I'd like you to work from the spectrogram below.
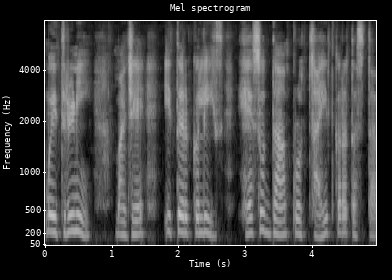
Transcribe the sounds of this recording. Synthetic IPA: məjt̪ɾiɽ̃imad͡ʑʱeit̪əɾkəliɡshesud̪ʱːapɾot̪saɦiːt̪kəɾət̪əst̪a̰t̪̚

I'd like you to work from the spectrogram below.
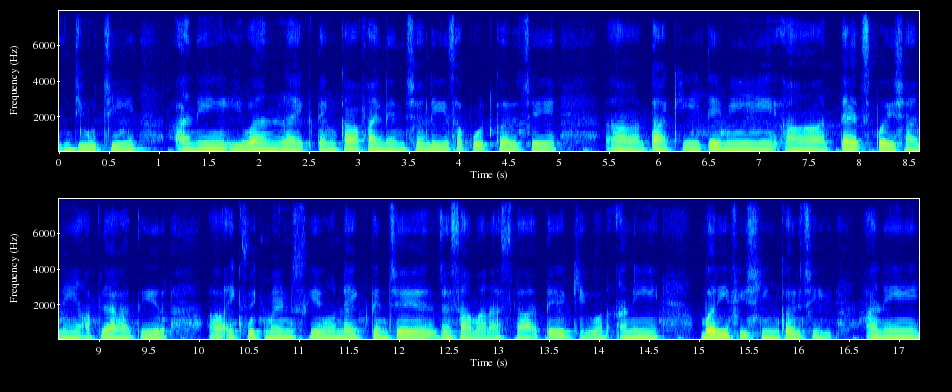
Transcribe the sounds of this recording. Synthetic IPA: d̪iwt͡ɕi | aɽ̃iːʋənlajkt̪ẽŋkafajnanɕəlisəpoɾʈkəɾt͡ɕe | t̪akit̪emi | t̪jat͡spəjɕaniapljakʰat̪iːɾekʋiʈmeɳʈsɡʱeuːnlajkt̪aɲt͡ɕed͡ʑesamanəst̪at̪eɡʱeuːnañi | bəɾifiɕiŋɡkəɾt͡ɕiː | aɽ̃i

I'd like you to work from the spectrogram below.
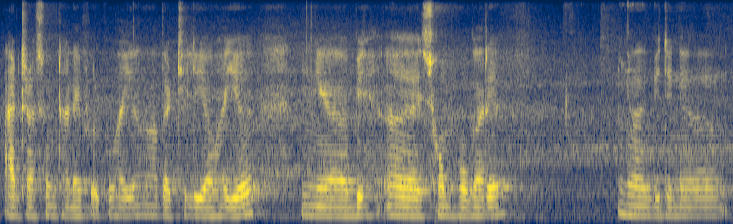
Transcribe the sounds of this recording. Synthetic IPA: a̰dɾasɔmtʰanajpʰɯɾkʰuɦajɯabatʰilijawɦajɯ | bsɔmɦɔɡaɾɯ | bidinɯ

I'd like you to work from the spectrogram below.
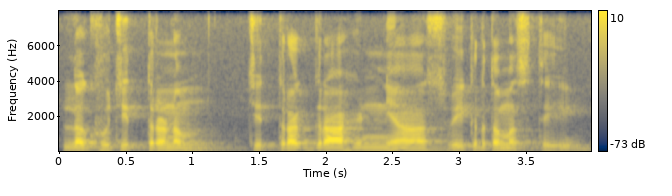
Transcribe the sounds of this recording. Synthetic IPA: lɐɡʱut͡ʃit̪ɾɐɳɐm | t͡ʃit̪ɾɐɡɾaːɦiɳjaːsʋiːkɾɪt̪ɐmɐst̪ʰi

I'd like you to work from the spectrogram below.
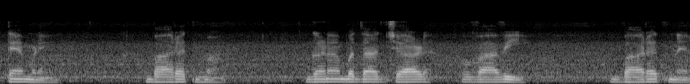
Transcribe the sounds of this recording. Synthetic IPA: t̪emɳe | bʱaɾət̪mã | ɡʱəɽ̃ãbəd̪ʱad͡ʒaɽ | ʋaʋi | bʱaɾət̪ne

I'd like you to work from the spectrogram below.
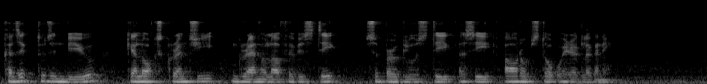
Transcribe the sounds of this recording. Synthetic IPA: kʰɐd͡ʒik̚tʰud͡ʒinbiju | kelɔkskɾɐnt͡ʃiɡɾenolapʰibʰistik̚ | supɐɾɡlustik̚ɐsiatɔp̚stɔkojɾɐk̚lɐɡɐni

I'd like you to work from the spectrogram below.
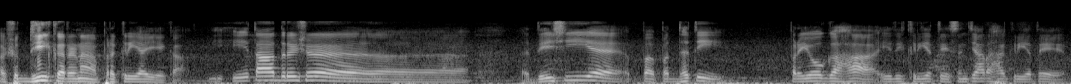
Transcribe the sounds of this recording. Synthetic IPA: ʃud̪ʱːiːkɐɾɐɳɐpɾɐkɾijaeːkɐ̰ | eːt̪aːd̪ɾɪʃɐ | d̪eːʃiːjɐpɐd̪ʱːɐt̪i | pɾɐjoːɡɐɦɐid̪ikɾijɐt̪eːsɐɲt͡ʃaːɾɐɦɐkɾijɐt̪eː

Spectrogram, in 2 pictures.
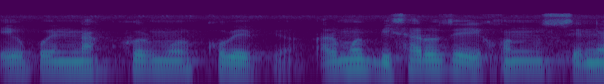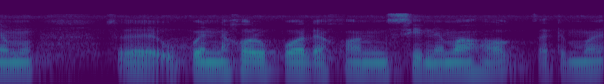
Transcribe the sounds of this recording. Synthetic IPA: ejupɔjɔnːakʰːuɹmuɹkʰubipijɔ̰a̰ɹumojbisaɹuzɛekʰɔnsinɛ | ṵpɔjnːakʰɔɹupɔɹɔtɛkʰɔnsinɛmaɦɔk̚z̥atɛmoj

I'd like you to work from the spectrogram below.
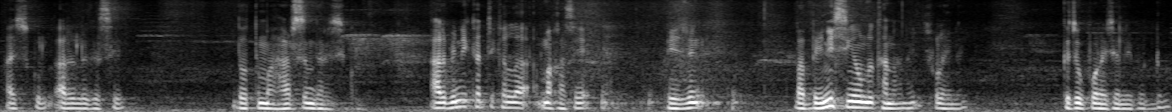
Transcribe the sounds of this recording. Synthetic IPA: hajskula̰ɾɯlɯɡɯse | dɔtmaɦaɾsɯŋdaɾajskʰul | a̰ɾbenikʰatːikʰalamakʰase | bezɯŋ | babenisiŋawnɯtʰananajsɔlajnaj | ɡ̥ɯzɯwpʰɔlajsalebɯɾdɔ

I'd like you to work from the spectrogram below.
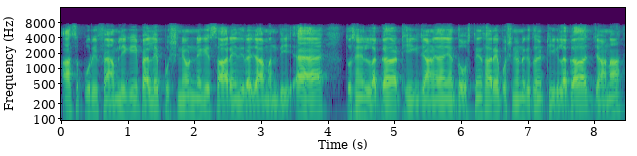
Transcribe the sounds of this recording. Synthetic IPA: əspuːɾiːpʰɛːmliːkiːpɛːleːpʊt͡ʃʰneːɦʊnːẽːkɪsaːɾẽːd̪iːɾəd͡ʒaːmənd̪iːʔɛː | t̪ʊsẽːləɡãːd̪aːʈʰiːkd͡ʒaːɽ̃eːd̪aːjãːd̪oːst̪ẽːsaːɾẽːpʊt͡ʃʰneːonẽːkɪt̪ʊsẽːʈʰiːkləɡːãːd̪aːd͡ʒaːnaː

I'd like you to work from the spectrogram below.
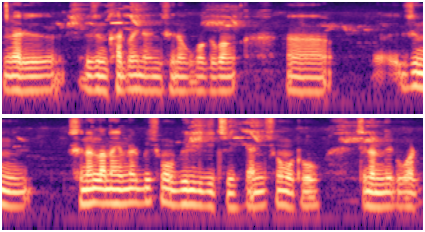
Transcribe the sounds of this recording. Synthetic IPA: aɾɯzɯŋkʰat̚bajnanisɯnaɡubaɡɯbaŋ | zɯŋ | sɯnalanahjmnaɾbismawbilɡiditʰida̰nismamɔtʰɔw | sɯnannetwa̰t̚

